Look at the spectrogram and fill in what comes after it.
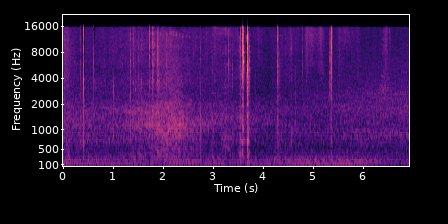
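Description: Ford 3.8-litre V6 with headers and dual exhaust running at low speed as the car pulls away, heard from inside the cabin. Over it the turn-signal flasher clicks in slow pairs about every 1.7 seconds; the flasher is slowed down to suit sequential taillights.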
